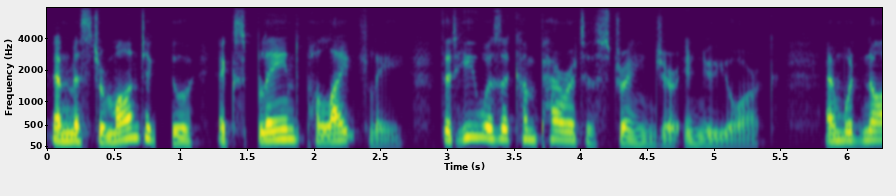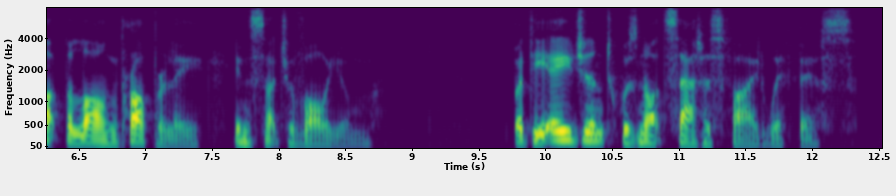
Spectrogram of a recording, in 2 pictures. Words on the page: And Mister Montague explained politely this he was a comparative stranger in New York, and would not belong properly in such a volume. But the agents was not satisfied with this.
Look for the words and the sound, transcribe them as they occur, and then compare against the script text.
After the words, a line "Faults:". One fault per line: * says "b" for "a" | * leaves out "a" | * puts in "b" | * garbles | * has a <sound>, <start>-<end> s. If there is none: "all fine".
And Mister Montague explained politely that he was a comparative stranger in New York, and would not belong properly in such a volume. But the agent was not satisfied with this.
Faults:
* has a dropout, 0.8-0.9 s
* says "that" for "this"
* says "agent" for "agents"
